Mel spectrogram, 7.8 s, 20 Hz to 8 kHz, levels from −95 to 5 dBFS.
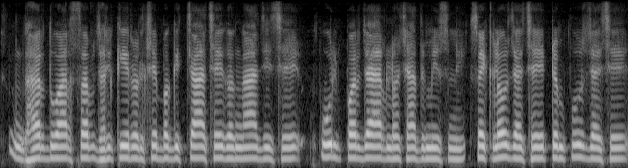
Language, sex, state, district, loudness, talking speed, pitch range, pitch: Angika, male, Bihar, Bhagalpur, -23 LUFS, 175 wpm, 195-205 Hz, 200 Hz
